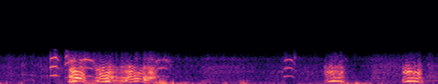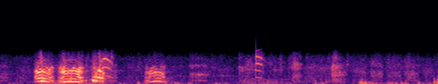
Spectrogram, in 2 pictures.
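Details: A Basset hound howls at a squeaky duck toy, giving bursts of short, mournful, wavering howls in quick clusters, with thin squeaks from the toy in between.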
